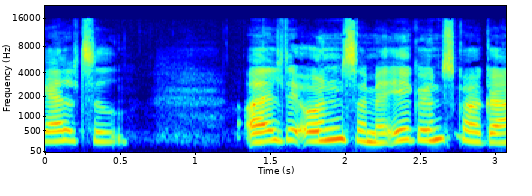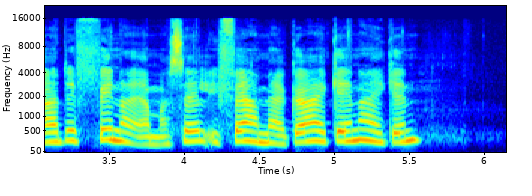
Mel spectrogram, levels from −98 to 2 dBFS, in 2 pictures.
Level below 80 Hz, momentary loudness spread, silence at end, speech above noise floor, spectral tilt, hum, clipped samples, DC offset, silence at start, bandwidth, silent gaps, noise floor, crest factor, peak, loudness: under -90 dBFS; 7 LU; 0.6 s; 32 dB; -2 dB/octave; none; under 0.1%; under 0.1%; 0 s; 16 kHz; none; -61 dBFS; 20 dB; -10 dBFS; -29 LUFS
